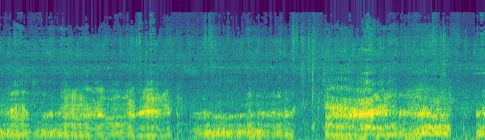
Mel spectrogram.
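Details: Building-site brawl between a staffy and a husky, heard as sustained deep growls and snarls rising into louder rough bursts, with short gaps between bouts.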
